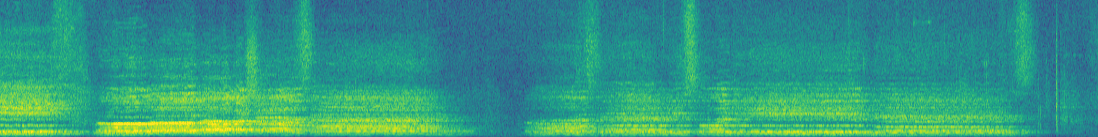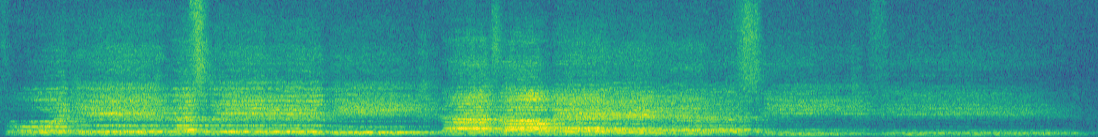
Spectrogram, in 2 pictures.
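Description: Mixed-voice university choir singing together in sustained, full chords. The singing breaks off briefly twice, about seven and a half seconds in and again about sixteen seconds in, between phrases.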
